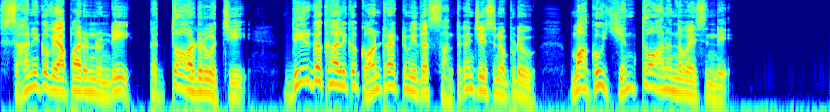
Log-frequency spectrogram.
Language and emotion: Telugu, happy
